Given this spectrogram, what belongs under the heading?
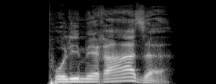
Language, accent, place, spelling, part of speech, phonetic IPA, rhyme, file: German, Germany, Berlin, Polymerase, noun, [polimeˈʁaːzə], -aːzə, De-Polymerase.ogg
- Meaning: polymerase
